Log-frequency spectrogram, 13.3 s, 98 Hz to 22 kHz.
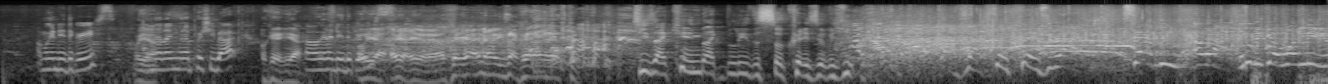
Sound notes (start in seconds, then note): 6.8 imitating travolta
